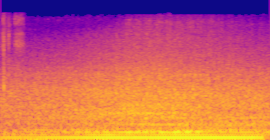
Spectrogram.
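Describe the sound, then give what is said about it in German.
Heavy rush-hour car traffic in downtown Nicosia, Cyprus, makes a steady, dense low rumble. The roar holds at an even level throughout, with no single vehicle standing out. “Rushhour in der zyprischen Hauptstadt Nikosia. Eine wahre Blechlawine wälzt sich durch die Innenstadt.”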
